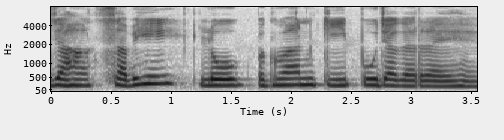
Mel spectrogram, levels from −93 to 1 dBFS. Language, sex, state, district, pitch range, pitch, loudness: Hindi, female, Rajasthan, Jaipur, 210-225 Hz, 215 Hz, -15 LUFS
